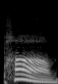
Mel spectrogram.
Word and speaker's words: palm: We stop pronouncing the T's in words like castle and hasten, and the L's in folk and palm disappear for a lot of people.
